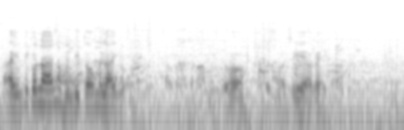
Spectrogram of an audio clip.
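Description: Adults chat casually nearby.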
